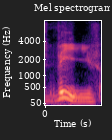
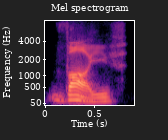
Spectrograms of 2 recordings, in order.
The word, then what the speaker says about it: Vive: So I assumed it was Vive, as in like Vive la Revolution or whatever. Like Jesus. that's a word that I recognise, whereas Vive isn't.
